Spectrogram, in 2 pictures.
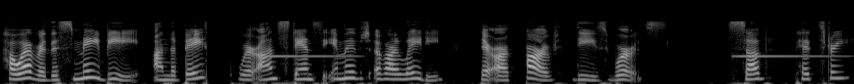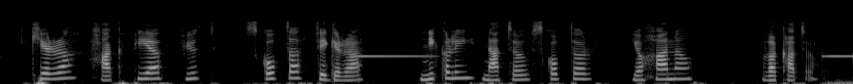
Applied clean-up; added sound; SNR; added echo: classical method Wiener filter.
